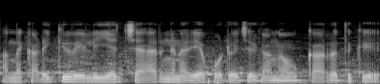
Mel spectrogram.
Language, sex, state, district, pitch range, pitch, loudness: Tamil, male, Tamil Nadu, Namakkal, 95-105 Hz, 100 Hz, -17 LUFS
